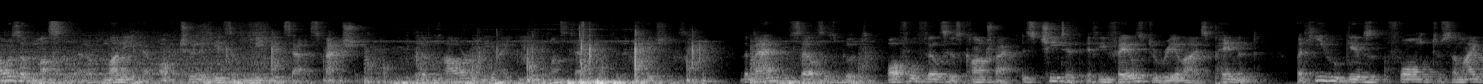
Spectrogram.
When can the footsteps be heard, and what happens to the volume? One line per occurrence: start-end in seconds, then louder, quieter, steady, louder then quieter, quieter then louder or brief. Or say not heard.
0.0-8.8 louder then quieter.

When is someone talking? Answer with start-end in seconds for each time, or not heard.
0.0-14.7.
